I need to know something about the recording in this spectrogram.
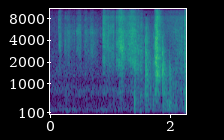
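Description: Pages of a picture book being turned by hand: a quiet start, then faint paper swishes and rustling with a couple of small ticks from about a second in.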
